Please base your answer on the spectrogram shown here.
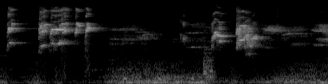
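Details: In a colony aviary of Lutino lovebird pairs, loud piercing chirps come in two short clustered bursts separated by softer twitters.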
